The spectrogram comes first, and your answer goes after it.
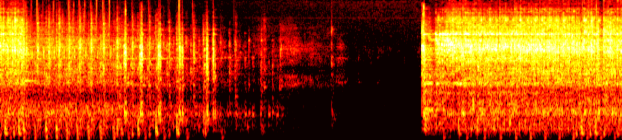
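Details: Snapper RER Comet mower engine that sat for about a year on ethanol gas, with a good plug, a checked air filter and the choke off. It makes choppy, uneven popping that sags almost to nothing, then surges back to a ragged run. Stale fuel is making it run rough.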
